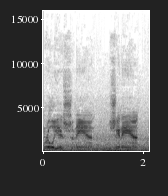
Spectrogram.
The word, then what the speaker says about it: Shanann: of the wife whose name i thought was shannon watts but apparently and so i thought like the narrator was like mispronouncing her name so it took place in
